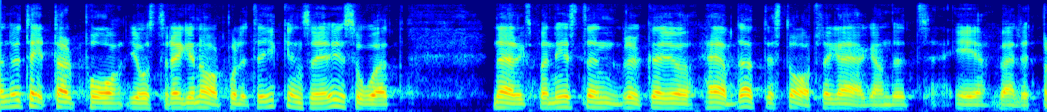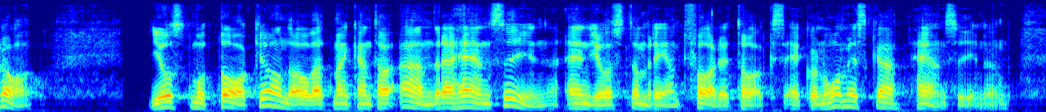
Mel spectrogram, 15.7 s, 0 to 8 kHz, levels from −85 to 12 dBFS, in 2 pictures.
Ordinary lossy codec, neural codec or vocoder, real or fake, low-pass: none; codec, 16 kHz, 4.8 kbps, FACodec; fake; 7.2 kHz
